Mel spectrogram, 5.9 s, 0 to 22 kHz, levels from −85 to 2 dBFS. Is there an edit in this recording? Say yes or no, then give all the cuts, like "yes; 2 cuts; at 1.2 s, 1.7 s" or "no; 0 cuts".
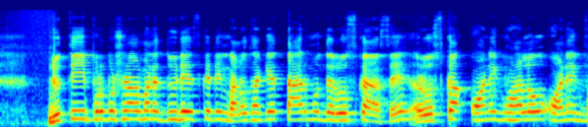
no; 0 cuts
